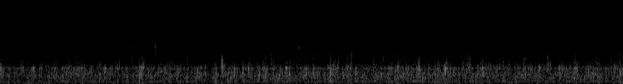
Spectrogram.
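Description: Faint sizzling and bubbling of food cooking in a clay pot over a wood fire, with small scrapes and ticks of a wooden spatula stirring it.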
